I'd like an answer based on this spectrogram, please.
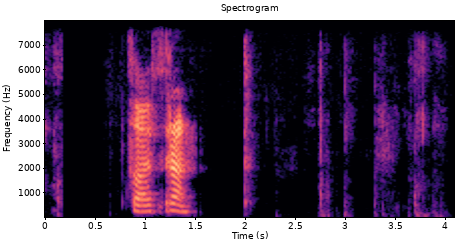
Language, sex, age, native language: Icelandic, male, 9, Icelandic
